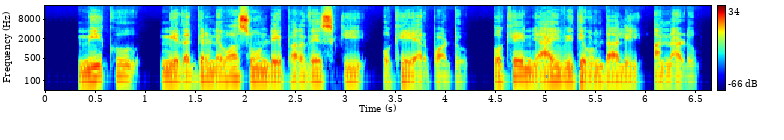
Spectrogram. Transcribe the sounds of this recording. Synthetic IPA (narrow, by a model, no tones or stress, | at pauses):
miːku | miːd̪ɐɡːɐɾɐniʋaːsɐmuɳɖe̞ːpɐɾɐd̪eːʃɐ̥ki | oke̞ːeːɾpa̰ːʈṵ | oke̞ːnjaːjɐʋid̪ʱiuɳɖaːliɐnːa̰ːɽṵ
